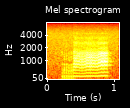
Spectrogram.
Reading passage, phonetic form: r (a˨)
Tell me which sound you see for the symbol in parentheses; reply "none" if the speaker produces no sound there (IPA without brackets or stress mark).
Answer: a˨˦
